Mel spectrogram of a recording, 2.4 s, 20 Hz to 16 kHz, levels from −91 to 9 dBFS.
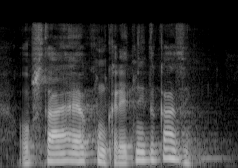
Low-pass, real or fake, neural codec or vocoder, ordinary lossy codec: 9.9 kHz; fake; vocoder, 22.05 kHz, 80 mel bands, Vocos; none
